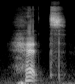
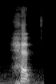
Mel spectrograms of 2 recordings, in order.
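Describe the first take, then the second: First: The final T sound is clearly pronounced. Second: The final T sound is clipped and unreleased. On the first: "we pronounce the T sound" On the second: "the Cantonese way of pronouncing it would be het"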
